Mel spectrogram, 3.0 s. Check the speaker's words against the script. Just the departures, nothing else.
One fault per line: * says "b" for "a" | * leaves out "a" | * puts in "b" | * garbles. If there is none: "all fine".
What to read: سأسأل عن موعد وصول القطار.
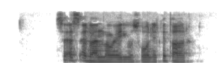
all fine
